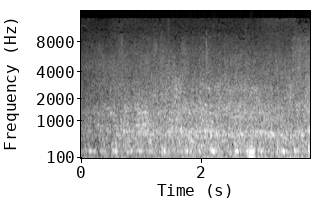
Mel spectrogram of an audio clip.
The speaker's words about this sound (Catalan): Continua la cortina d'aigua.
